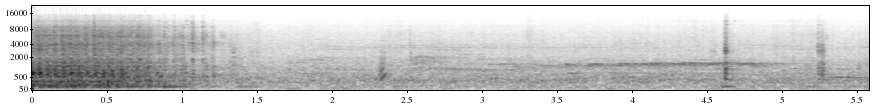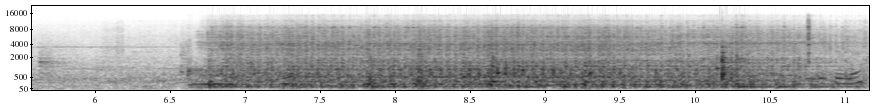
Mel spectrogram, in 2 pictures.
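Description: A sewing machine stitches a strip onto a small girl's blouse in two loud bursts of rapid running at the start and end, with a quieter pause between holding light clicks.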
